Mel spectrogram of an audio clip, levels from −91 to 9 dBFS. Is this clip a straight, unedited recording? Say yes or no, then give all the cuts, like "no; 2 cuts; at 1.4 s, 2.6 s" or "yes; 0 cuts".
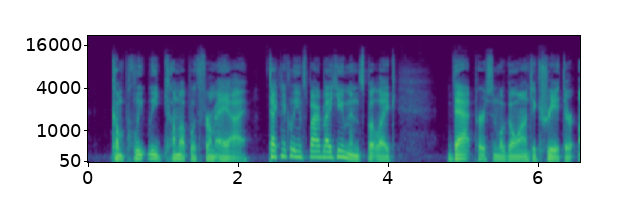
yes; 0 cuts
